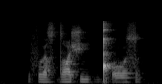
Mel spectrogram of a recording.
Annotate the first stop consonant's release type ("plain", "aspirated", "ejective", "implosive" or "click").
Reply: plain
